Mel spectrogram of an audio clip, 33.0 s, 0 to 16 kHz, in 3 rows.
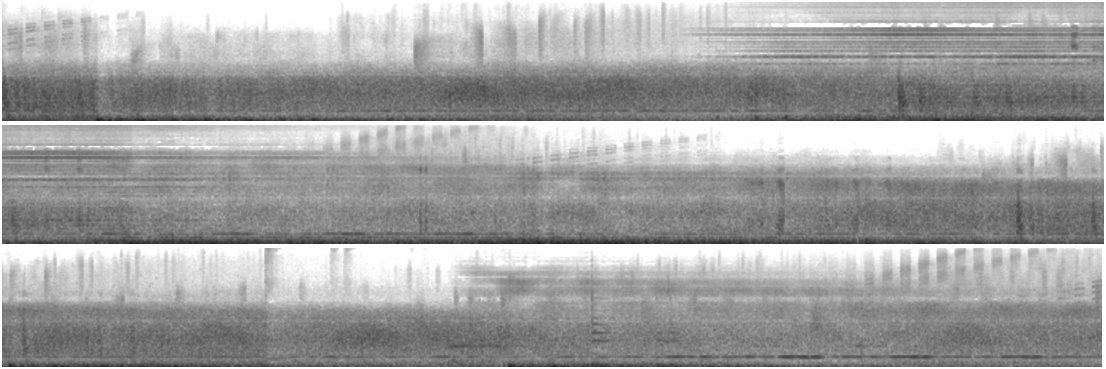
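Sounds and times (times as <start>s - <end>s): wind-like noisy wash: 0.0s - 33.0s
deep rumbling drone: 6.8s - 32.6s
high shimmering tones: 7.1s - 14.2s.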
